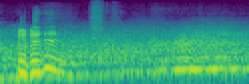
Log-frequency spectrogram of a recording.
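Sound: car driving past outside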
